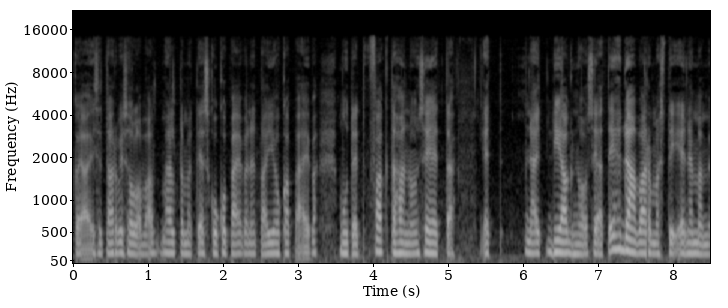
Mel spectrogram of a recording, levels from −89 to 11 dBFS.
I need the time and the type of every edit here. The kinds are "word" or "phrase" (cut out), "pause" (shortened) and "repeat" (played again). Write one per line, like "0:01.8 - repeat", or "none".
none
